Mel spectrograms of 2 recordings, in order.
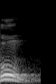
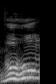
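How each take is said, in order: First: The word begins with an h sound. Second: The word begins with a w sound. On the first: The speaker calls it right. "નહીં હુમ" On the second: The speaker calls it wrong. "વુહુમ નહીં"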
